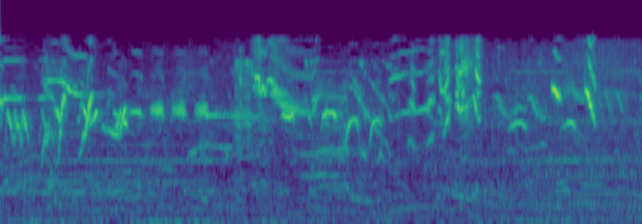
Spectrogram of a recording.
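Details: Oriental magpie-robin (kacer) singing, a dense run of varied whistled notes, sweeps and chirps between about two and eight kilohertz with steady faint background hum.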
